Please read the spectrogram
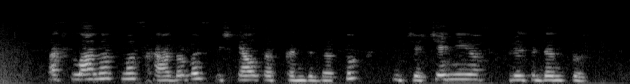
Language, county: Lithuanian, Vilnius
